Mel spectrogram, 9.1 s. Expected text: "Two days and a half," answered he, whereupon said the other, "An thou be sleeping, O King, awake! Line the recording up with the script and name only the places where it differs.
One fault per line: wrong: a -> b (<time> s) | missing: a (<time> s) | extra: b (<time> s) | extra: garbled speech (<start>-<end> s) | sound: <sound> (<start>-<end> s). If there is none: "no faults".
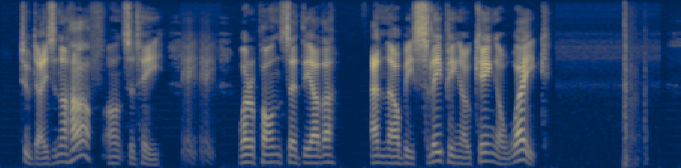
sound: laugh (2.4-2.9 s)
sound: thud (8.3-8.7 s)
